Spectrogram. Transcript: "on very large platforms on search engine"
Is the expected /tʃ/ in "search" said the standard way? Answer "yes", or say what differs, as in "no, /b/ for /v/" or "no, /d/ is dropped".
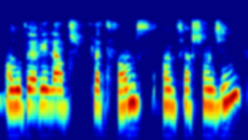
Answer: no, /ʃ/ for /tʃ/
